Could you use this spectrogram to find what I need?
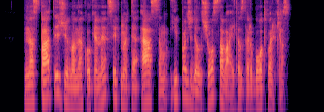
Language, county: Lithuanian, Šiauliai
